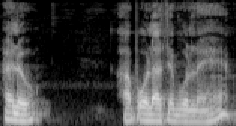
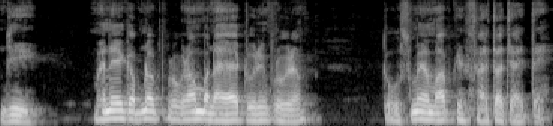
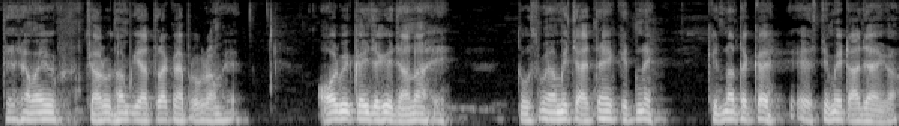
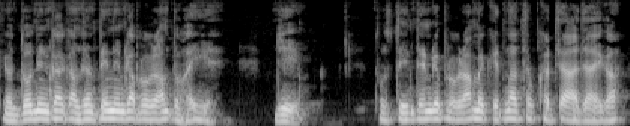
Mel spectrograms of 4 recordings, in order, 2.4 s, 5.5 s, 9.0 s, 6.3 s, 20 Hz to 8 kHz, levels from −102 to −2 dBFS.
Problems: none marked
